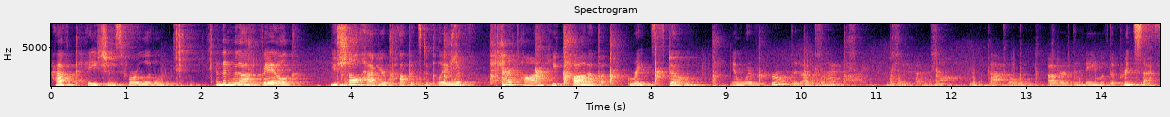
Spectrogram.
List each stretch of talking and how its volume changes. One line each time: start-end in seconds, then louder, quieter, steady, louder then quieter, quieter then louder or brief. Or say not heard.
0.0-1.6 brief
2.2-14.7 quieter.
